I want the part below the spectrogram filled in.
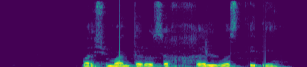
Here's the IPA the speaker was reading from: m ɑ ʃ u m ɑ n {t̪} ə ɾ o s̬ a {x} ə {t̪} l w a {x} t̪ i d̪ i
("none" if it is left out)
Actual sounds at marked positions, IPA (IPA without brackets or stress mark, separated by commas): t̪, x, none, s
